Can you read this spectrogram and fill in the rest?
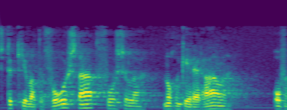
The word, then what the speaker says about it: Sela: Er staat Sela achter, hè? Of ik moet het eigenlijk uitspreken als Sela.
